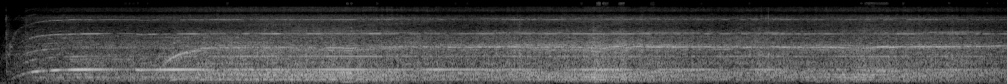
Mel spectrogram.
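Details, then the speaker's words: Shark Rocket stick vacuum after service and cleaning: steady, even high motor whine with a smooth airflow rush and no surging or rattles; now breathing better, issue fixed, running normally. "can hear that it's breathing better, so that about does it. Seems to have fixed the issue."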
